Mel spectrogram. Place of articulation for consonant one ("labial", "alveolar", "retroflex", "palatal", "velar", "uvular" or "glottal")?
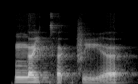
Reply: velar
